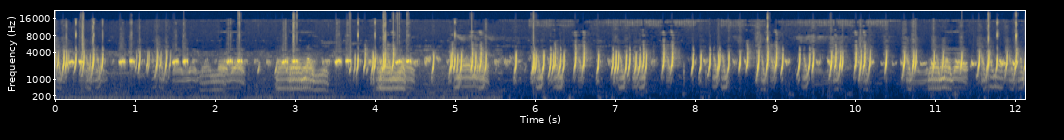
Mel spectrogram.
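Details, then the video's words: Common quail heard in the morning, sound used to attract birds for hunting: long, continuous stream of quick high chirping notes broken by several coarse, gargling bursts, with a low hum fading out midway. "Morning Quail Call 2025 صوت السمان واضح للصيد Batair Ki Awaz بٹیر کا شکار"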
